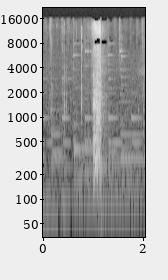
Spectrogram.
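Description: Cardboard tear strip of a blind box ripped open in one short, loud pull about a second in.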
